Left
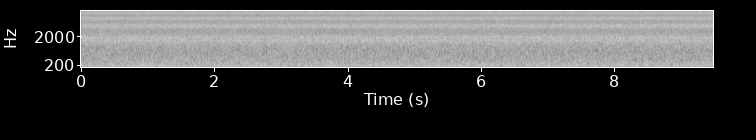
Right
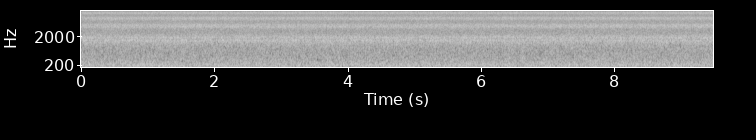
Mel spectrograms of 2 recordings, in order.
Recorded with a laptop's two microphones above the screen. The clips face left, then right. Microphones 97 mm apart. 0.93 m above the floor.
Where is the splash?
No splash in this recording.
